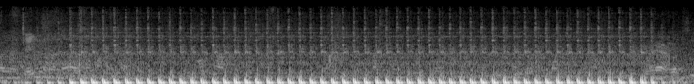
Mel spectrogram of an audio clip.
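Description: Honda Wave 125i motorcycle engine, a red Thai-market bike, runs at a steady idle with a fast, even thumping pulse, loud and close for several seconds before cutting off.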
